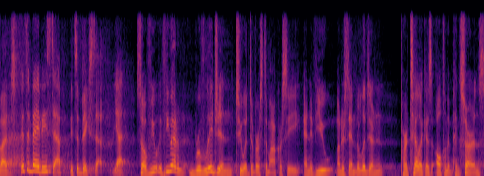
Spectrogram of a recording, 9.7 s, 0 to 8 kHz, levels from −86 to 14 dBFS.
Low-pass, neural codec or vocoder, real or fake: 7.2 kHz; codec, 16 kHz in and 24 kHz out, 0.9 kbps, LongCat-Audio-Codec, fine tuned four codebook decoder; fake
